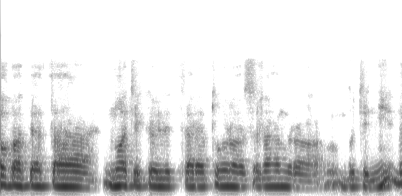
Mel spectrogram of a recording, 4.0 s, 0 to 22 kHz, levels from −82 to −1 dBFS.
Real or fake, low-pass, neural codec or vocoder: real; 7.2 kHz; none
